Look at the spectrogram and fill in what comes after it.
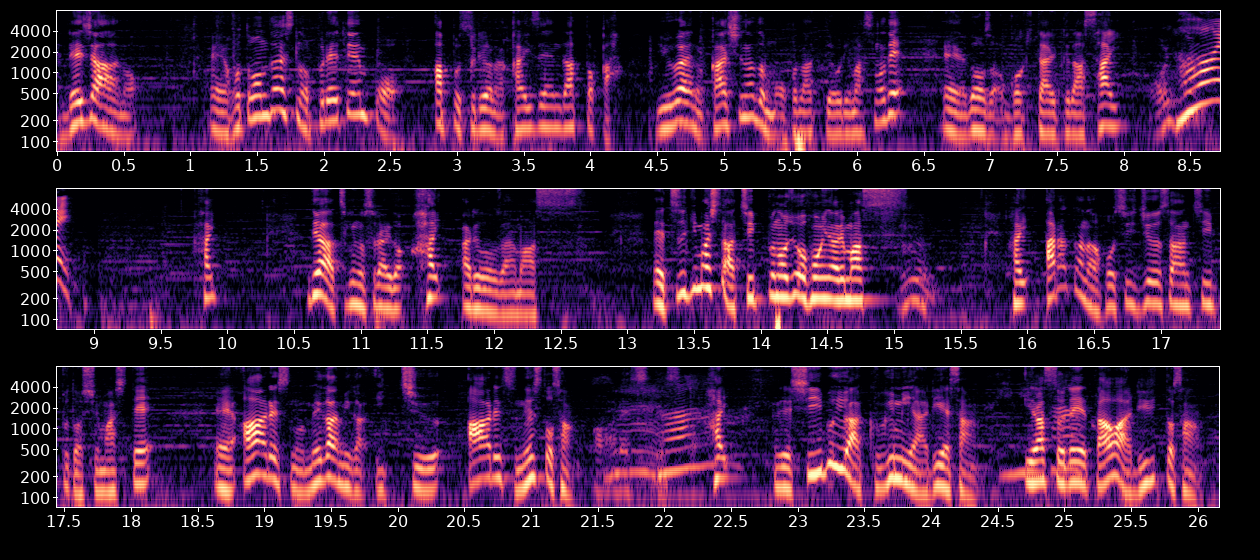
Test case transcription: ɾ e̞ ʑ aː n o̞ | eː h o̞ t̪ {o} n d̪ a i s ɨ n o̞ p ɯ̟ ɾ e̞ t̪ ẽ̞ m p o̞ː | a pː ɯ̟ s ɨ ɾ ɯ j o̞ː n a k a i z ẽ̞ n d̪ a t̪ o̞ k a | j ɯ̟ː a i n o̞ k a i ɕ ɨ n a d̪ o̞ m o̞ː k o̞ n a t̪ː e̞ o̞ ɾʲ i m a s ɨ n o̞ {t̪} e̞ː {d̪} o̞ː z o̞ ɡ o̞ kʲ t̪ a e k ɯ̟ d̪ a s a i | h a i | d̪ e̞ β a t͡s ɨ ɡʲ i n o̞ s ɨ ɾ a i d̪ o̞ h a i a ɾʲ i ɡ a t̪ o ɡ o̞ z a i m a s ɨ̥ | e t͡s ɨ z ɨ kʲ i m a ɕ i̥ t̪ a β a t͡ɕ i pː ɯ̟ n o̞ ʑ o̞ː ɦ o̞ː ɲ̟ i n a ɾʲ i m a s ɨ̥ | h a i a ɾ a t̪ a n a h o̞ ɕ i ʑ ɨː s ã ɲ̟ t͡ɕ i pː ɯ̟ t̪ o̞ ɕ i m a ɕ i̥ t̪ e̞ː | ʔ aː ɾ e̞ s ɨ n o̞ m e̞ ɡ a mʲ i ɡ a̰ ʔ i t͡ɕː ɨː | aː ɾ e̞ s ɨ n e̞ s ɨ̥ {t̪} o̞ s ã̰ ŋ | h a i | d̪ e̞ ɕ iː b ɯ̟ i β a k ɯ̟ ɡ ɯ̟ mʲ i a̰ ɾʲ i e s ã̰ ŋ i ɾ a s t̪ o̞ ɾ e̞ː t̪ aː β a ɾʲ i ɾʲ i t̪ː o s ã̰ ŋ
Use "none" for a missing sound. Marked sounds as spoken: õ, d̪, d̪, t̪

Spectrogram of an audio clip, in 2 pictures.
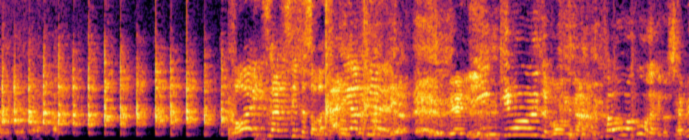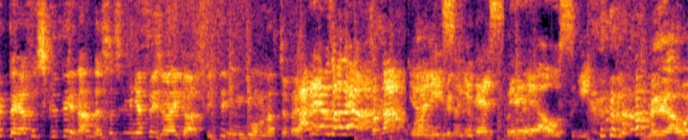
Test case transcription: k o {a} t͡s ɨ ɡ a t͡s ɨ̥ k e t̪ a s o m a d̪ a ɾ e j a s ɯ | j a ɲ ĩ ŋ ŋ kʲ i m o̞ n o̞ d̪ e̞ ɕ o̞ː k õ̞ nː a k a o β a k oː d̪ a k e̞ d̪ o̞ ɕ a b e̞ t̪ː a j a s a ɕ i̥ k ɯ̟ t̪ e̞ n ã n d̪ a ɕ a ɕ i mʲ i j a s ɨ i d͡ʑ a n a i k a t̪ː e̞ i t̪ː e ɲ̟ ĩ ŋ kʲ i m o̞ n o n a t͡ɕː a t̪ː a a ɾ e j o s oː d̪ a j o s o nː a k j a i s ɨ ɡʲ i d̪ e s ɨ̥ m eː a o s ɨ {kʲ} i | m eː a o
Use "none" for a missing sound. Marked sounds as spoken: i, ɡʲ

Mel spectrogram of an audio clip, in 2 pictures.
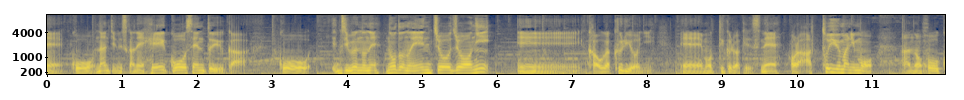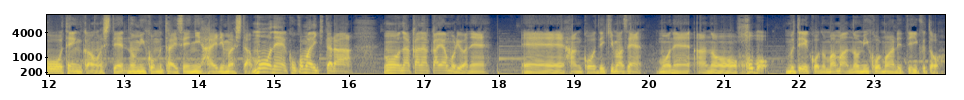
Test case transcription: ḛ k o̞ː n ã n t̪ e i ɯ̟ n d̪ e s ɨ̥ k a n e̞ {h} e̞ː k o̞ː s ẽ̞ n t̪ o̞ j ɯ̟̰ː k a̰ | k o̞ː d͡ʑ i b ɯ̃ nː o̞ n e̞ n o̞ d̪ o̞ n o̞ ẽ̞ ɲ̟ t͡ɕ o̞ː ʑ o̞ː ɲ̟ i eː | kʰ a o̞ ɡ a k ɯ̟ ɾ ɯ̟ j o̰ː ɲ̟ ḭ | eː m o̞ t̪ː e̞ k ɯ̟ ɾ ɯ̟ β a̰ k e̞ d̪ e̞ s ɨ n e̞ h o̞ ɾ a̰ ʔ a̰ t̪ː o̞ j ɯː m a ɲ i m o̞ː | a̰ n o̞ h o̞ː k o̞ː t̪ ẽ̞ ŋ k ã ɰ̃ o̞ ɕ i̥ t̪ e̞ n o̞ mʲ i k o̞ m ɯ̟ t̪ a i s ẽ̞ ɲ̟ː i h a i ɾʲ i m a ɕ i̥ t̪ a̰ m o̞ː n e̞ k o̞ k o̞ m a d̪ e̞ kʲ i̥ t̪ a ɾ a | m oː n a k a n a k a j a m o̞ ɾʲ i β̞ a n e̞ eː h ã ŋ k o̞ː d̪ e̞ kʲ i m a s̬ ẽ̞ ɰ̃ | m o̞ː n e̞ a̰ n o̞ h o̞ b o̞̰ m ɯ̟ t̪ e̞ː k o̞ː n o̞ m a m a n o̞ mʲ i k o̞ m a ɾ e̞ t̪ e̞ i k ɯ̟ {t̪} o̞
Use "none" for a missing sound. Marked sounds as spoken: h, t̪

